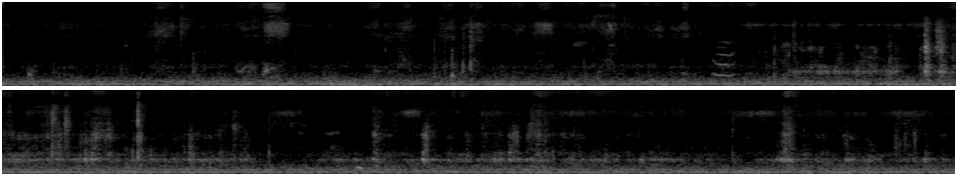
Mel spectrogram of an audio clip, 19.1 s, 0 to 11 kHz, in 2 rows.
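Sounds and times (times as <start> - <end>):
cat purring: 0.9 - 19.0.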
